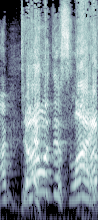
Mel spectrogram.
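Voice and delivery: loud, high mock outburst; hammed-up exasperation; fed-up yelling. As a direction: yell it like you're quitting for good. Acting out fed-up officer's outburst.

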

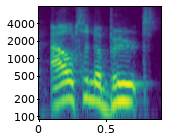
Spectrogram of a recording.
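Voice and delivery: lightly mocking Canadian accent. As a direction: mimic the Canadian "oot and aboot" sound. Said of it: "I love the Canadian accent".

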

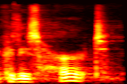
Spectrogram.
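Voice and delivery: ordinary talk

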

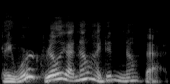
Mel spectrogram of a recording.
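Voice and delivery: sarcastic. Retold or imitated. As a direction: play along with fake amazement. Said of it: "let me use sarcasm".

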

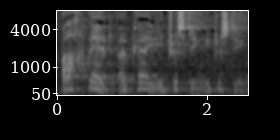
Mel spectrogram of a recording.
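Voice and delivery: high-pitched, intrigued enquirer; intrigued questioning. Retold or imitated. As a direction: act out keen interest in the driver. Acts out his interested questioning.

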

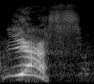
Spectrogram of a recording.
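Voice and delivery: high, loud "Yes!"; triumphant shout. Real, not acted. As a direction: punch the air with it.

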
